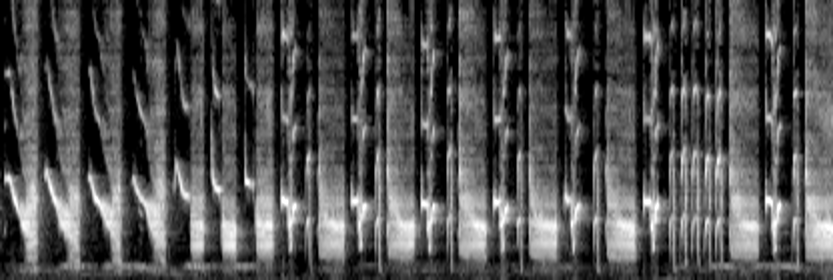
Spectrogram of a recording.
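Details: Javan myna lure song for wild birds: dense, fast series of loud scratchy downslurred notes and squeaks, almost continuous, growing quicker toward the end.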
